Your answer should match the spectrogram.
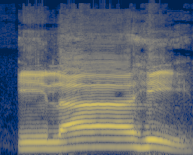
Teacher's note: Ilahi mad alif setelah huruf lam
